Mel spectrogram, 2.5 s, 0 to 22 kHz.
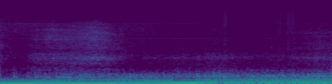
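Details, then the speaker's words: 2017 Audi SQ5 with AWE non-resonated downpipes and Touring catback exhaust, in-car GoPro while driving cold: deep heavy rumble with a buzzy low drone that fades once warmed up; cold-start exhaust vibration. "again you kind of hear that vibration once it warms up tends to go away and I only notice it primarily before the vehicle gets warmed up"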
